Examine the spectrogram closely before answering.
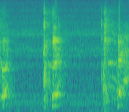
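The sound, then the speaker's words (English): A voice imitates a cat coughing up a hairball: three harsh, throaty hacking bursts, each short and loud, separated by quieter gaps. “and coughed out a hairball”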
